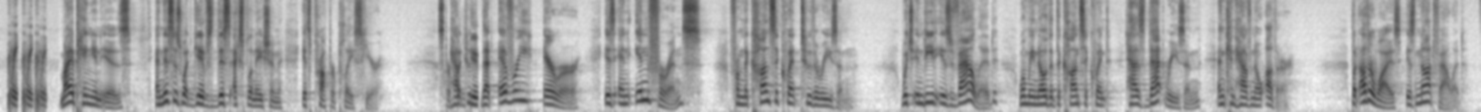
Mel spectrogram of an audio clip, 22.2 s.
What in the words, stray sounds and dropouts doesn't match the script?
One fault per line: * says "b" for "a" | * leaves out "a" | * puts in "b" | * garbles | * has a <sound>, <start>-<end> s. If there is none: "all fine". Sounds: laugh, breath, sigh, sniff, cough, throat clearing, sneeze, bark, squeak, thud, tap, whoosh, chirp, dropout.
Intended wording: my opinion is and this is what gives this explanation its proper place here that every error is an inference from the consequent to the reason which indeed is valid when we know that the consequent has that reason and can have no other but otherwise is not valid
* has a laugh, 0.1-0.7 s
* garbles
